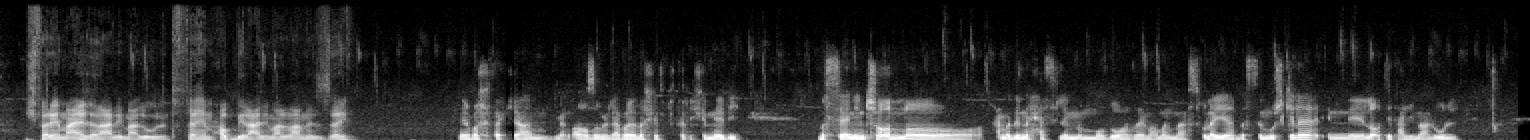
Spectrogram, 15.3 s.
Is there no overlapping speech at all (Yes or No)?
Yes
